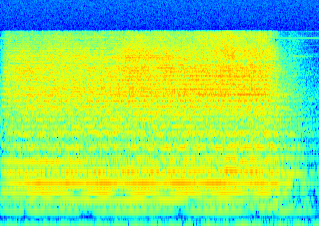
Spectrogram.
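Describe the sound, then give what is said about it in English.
A commuter train running between Albuquerque and Santa Fe, New Mexico, sounds one long, loud, rich horn blast lasting about four seconds over a low rumble of the train, then the horn cuts off. “That's our train that runs between central New Mexico, where Albuquerque is and where we live, north to Santa Fe, our state capital.”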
